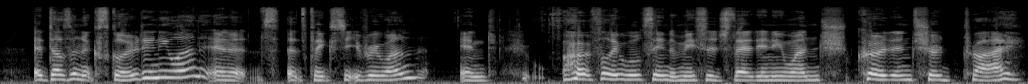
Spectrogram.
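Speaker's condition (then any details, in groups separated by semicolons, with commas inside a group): Cerebral palsy; presses really hard when writing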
